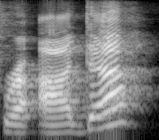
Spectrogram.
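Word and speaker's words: radah: Ra'ada, we can see it's pronounced here, R-A-D-A-H, Ra'ada.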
